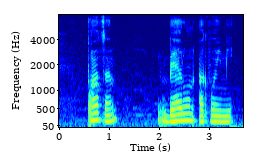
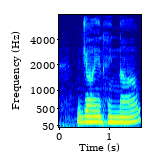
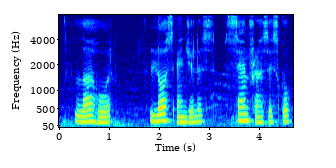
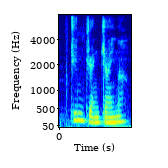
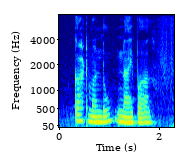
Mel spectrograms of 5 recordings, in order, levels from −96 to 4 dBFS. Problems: background sounds at intervals, low volume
